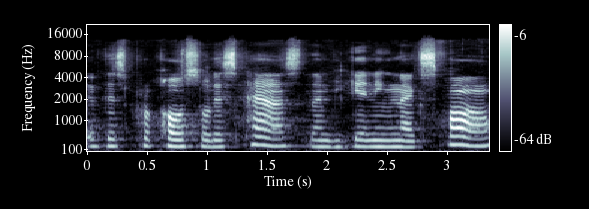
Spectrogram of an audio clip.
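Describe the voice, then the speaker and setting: The speaker talks fairly slowly in a Spanish accent, with flat, monotone intonation and a bright, sharp tone. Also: woman. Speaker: parent giving public comment. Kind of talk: public comment at school board meeting. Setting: school board meeting.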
